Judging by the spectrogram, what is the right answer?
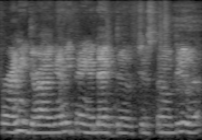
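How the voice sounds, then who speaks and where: A man with a high pitch speaks in a Southern accent with monotone, flat intonation. Noticeable background noise runs underneath. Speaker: podcast co-host. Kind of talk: casual chat.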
